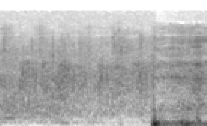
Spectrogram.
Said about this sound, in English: If you don't clap for that, I don't know what we're going to clap for.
